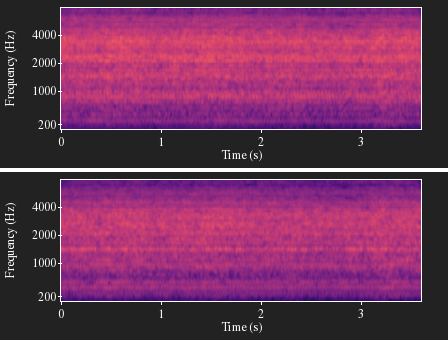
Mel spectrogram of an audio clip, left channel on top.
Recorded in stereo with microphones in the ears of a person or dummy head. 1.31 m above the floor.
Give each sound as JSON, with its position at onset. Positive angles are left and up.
{"t": 0.0, "sound": "an engine running", "side_deg": 30, "distance_m": 2.5}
